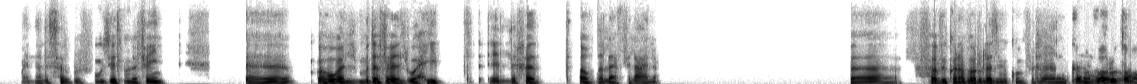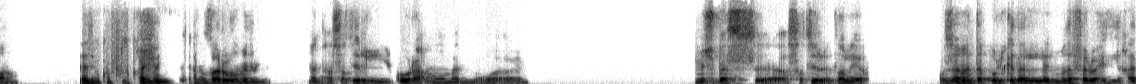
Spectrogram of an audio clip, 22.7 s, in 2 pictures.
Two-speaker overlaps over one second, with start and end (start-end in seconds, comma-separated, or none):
none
